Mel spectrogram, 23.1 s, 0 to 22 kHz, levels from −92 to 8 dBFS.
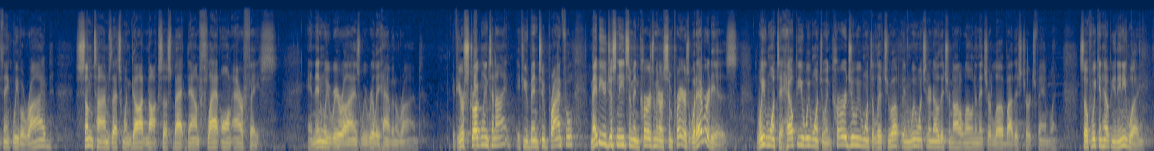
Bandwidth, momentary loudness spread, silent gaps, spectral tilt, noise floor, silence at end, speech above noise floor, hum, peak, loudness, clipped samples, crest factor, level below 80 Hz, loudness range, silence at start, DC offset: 14.5 kHz; 14 LU; none; -5.5 dB/octave; -55 dBFS; 0.15 s; 38 dB; none; 0 dBFS; -17 LUFS; under 0.1%; 18 dB; -66 dBFS; 5 LU; 0 s; under 0.1%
